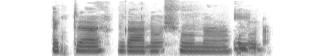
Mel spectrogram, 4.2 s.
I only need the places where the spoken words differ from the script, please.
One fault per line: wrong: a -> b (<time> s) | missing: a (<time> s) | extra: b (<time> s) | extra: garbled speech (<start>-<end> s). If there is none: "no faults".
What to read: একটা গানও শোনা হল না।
no faults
